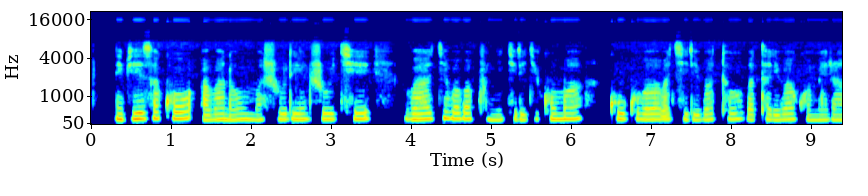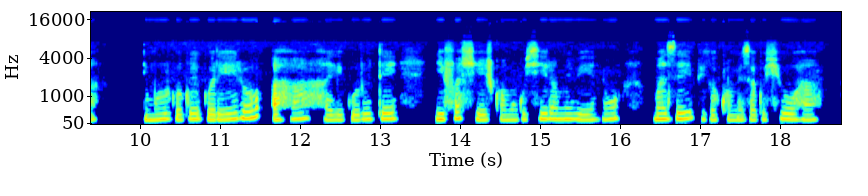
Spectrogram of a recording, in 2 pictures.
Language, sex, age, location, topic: Kinyarwanda, female, 18-24, Nyagatare, education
